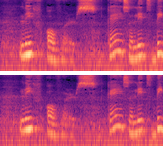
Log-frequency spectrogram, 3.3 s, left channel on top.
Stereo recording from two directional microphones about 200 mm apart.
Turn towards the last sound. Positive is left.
turn(degrees=0)  # may be behind; listen again after turning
